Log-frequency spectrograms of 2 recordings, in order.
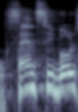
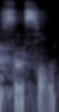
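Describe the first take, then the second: First: "Sensible" said as English SEN-si-bol, higher; English pronunciation. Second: "sensible" said as French, nasal first vowel, silent ending; French pronunciation. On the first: Teacher contrasting English word with French false friend, English pronunciation. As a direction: say "Sensible" the English way, stress up front. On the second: Teacher ruling out the French false friend, French pronunciation. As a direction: say "sensible" the French way, san-SEEBL. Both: Shown as a demonstration. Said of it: "ce n'est pas sensible".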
